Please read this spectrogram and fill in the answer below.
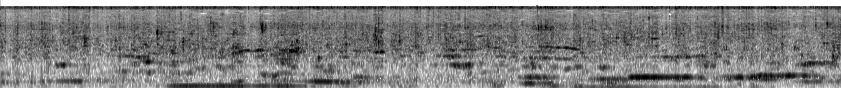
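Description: Water running and splashing at a children's splash pool, with children's voices in the background.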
